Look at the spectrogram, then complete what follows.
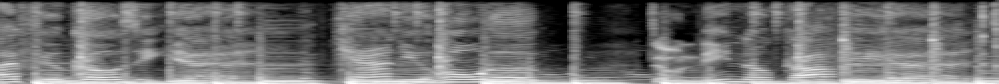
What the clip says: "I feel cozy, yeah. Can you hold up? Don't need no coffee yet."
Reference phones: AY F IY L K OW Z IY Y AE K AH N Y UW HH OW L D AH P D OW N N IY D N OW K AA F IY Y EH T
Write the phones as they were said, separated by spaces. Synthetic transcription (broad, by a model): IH F IY L K OW Z IY Y AE K AH N Y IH HH OW L D AH P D OW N N IY D N OW K AA F IY Y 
